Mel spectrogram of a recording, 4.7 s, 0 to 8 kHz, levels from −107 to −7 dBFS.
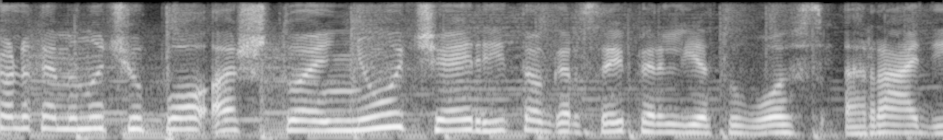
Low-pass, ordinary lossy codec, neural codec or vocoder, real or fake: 7.2 kHz; AAC, 48 kbps; none; real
